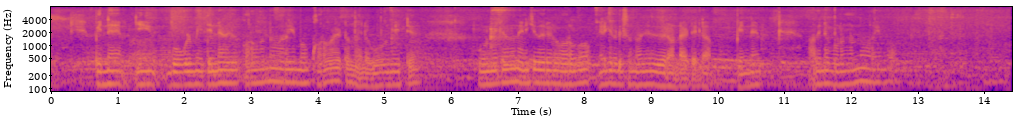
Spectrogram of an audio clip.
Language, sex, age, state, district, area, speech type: Malayalam, male, 18-30, Kerala, Idukki, rural, spontaneous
